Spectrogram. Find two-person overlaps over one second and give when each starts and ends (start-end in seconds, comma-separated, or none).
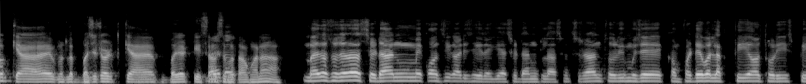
none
